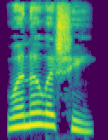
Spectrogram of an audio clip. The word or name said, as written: ವನವಸಿ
